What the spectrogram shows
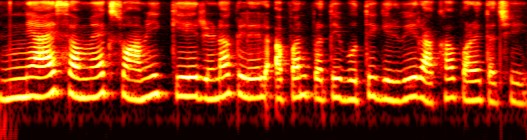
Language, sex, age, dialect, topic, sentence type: Maithili, female, 25-30, Southern/Standard, banking, statement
